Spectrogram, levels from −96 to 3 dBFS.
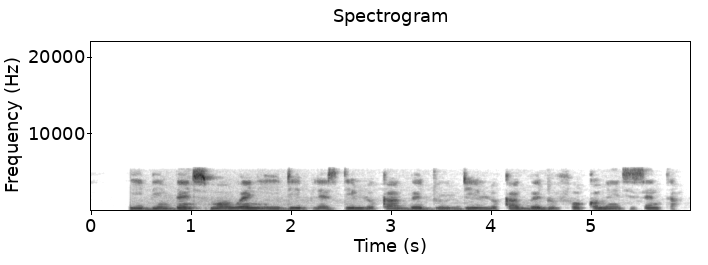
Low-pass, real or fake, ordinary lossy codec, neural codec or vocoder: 5.4 kHz; real; none; none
